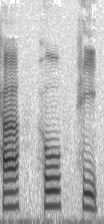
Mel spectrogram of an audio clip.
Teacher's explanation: Donc c'est avec lisan al-mizmar, avec l'épiglotte, qu'on arrive à sortir le ayn et le ha.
